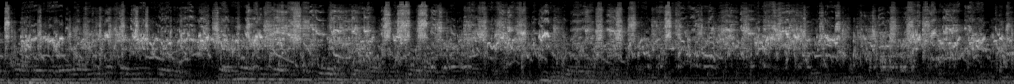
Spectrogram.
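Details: Budgerigars chirping in winter: a dense, continuous chatter of many overlapping high, rapid chirps, squawks and scratchy warbles with no pauses, the calls of several birds running together throughout.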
